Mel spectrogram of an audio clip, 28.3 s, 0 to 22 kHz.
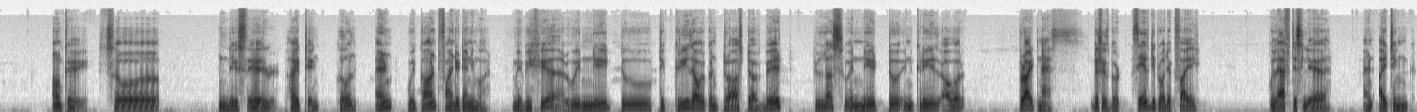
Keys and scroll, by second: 14.9 4, 15.3 5, 15.7 Return, 19.9 6, 20.3 Return, 22.9 ctrl+s.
